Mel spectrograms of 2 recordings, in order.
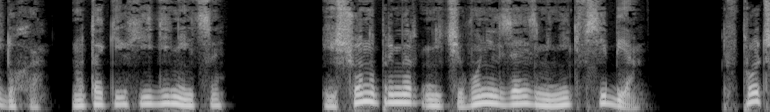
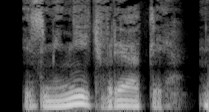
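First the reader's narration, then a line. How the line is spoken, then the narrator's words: Reluctant grumble. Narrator (Russian): неохотно пробурчала ведьмочка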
